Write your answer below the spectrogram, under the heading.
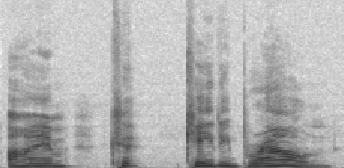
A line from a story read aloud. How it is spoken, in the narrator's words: stammered Katie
